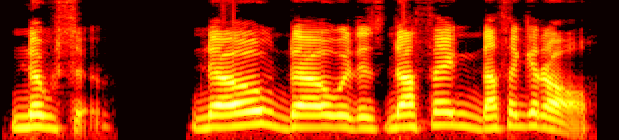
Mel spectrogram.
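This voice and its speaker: Woman voicing a nervous secretive butler, pleading, slightly lower voice, dry close recording. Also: big pitch swings, moderate pace, dry recording. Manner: pleading, agitated, then stubbornly defiant. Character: frightened, secretive male butler, defiant.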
